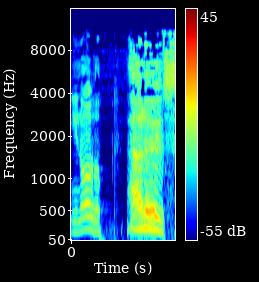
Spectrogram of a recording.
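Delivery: deep, booming, rough, fearsome God voice. Speaker describing hearing from god in quiet time, imitating the voice of god. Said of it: "Imagine if God sounded like that. That's scary".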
